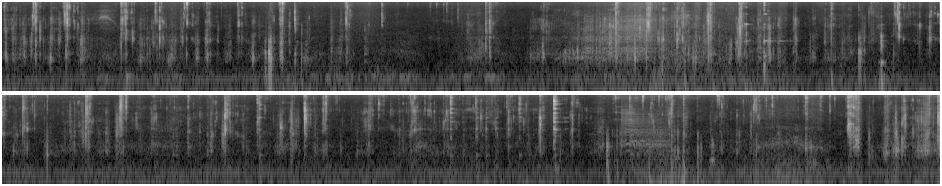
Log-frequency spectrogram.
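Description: Close-miked chewing and crunching as a person eats stuffed bell pepper and a lettuce, cucumber and onion salad, with many small wet mouth clicks and a couple of longer crunchy stretches.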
